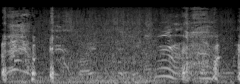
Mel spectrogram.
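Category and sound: human body sound, throat clearing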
